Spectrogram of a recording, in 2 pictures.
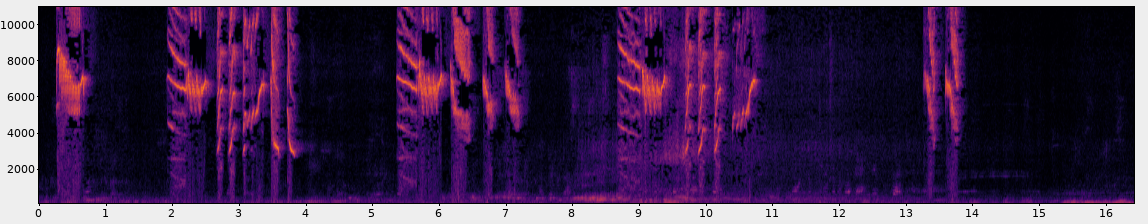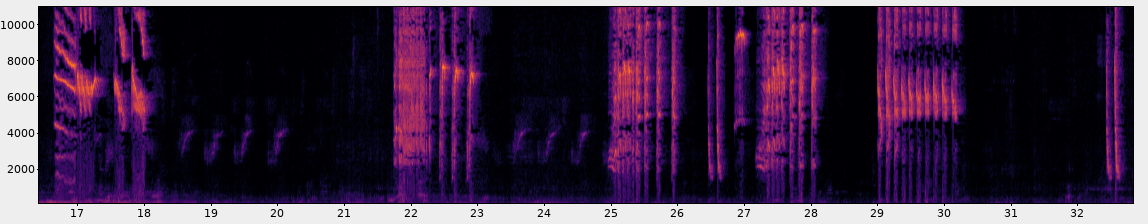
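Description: Orange-headed thrush (anis merah) singing: about nine rapid bursts of high, varied, sweeping notes, each a second or two long, separated by short pauses. This is the 'teler' song that keepers prize in this bird.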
